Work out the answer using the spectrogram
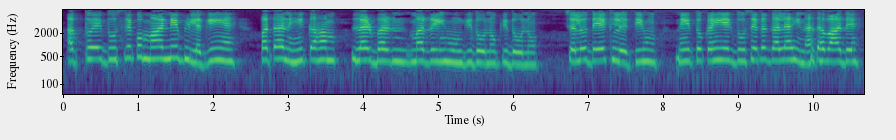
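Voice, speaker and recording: A woman's voice: extremely high pitch, flat delivery, unhurried, dull audio. A woman voicing a complaining older mother-in-law in a cartoon story. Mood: fretful. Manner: complaining, scolding.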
